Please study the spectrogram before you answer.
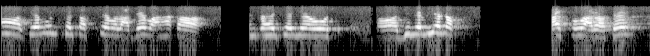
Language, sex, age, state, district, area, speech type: Maithili, male, 60+, Bihar, Darbhanga, rural, conversation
